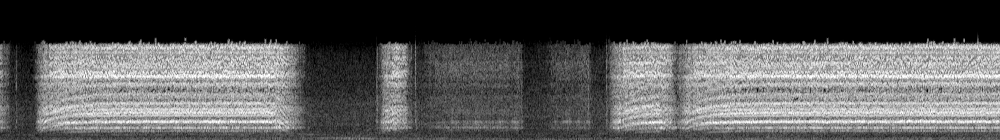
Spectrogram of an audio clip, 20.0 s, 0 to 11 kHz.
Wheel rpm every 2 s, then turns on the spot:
80, 160, 150, 20, 20, 10, 90, 150, 160, 160.
6-10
